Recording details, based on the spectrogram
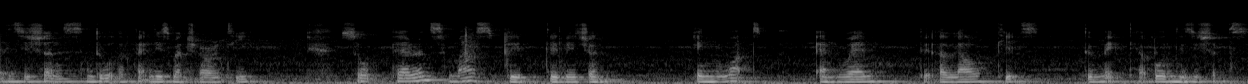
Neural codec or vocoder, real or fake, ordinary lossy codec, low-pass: codec, 16 kHz, 8 kbps, FreqCodec, larger model; fake; none; 7.2 kHz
